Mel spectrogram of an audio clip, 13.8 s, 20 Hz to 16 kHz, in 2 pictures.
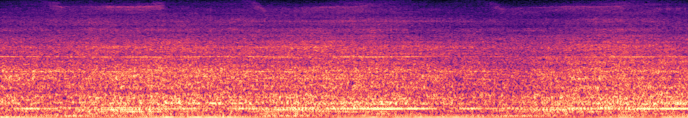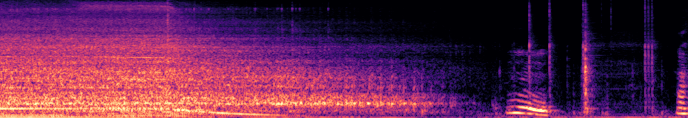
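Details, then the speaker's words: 1971–74 Hoover Dial-A-Matic 1149 upright vacuum, new bag, carpet suction on max on long-pile rug: loud steady roar with a gritty edge and faint whine, then winding down; owner thinks motor okay, suspects agitator. "the motor sounds okay i think the noise is probably coming from the agitator"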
